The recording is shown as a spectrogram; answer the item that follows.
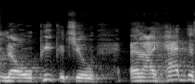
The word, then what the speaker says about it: Pikachu: did somebody not know Pikachu and I had to say to them it rhymes with mikachu so this is Grandpa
